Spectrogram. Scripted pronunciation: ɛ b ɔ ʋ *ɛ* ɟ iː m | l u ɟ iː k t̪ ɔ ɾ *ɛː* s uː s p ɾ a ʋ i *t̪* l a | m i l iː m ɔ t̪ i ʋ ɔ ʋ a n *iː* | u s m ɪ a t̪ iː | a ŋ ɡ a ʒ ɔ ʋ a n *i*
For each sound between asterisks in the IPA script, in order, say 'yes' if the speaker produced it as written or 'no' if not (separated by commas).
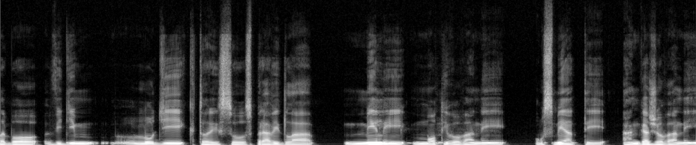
no, no, no, yes, no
